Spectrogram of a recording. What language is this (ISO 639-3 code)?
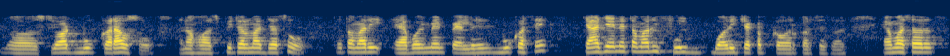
guj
